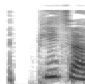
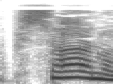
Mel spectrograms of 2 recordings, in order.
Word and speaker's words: Pisa: としてはピザが現地音に近い木沢かいざと発音される p さの表記もあるし北部にはピサーノ山がありバル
